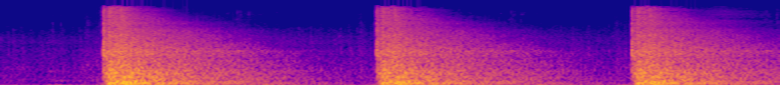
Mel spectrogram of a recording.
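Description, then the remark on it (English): Three heavy, booming knocks on a door by a husband arriving, at a slow, slightly uneven pace, each a loud thud that rings out and fades gradually before the next. No voices are heard. “Hark! My husband knocking portentously at the door.”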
